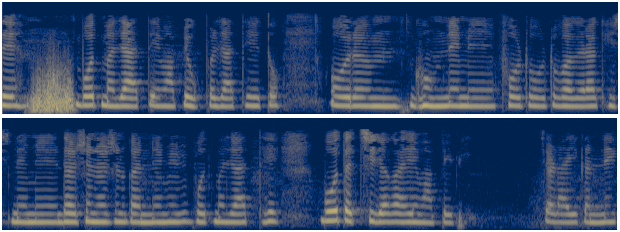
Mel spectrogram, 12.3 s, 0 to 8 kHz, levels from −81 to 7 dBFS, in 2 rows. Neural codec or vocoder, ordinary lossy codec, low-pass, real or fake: none; MP3, 24 kbps; 7.2 kHz; real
